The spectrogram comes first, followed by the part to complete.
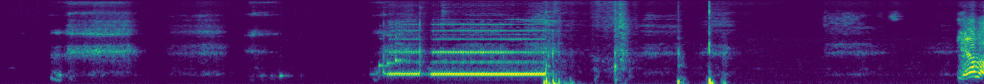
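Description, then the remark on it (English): An outgoing call to a phone hotline being placed: a few short electronic tones, then one steady ringing tone on the line, followed by sharp clicks as it connects and a brief voice at the end. “Let's go ahead and give him a call.”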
